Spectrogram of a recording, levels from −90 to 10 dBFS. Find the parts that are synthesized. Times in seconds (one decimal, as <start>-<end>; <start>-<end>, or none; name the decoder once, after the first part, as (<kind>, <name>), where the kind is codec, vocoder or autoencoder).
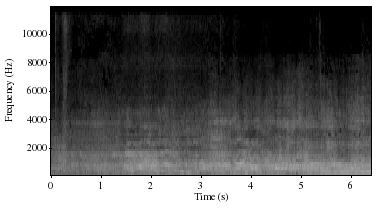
1.3-3.0 (codec, SNAC); 3.6-5.1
